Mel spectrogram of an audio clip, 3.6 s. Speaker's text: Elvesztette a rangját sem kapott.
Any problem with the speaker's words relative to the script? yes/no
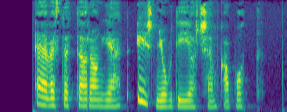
yes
